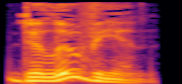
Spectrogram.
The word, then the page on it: diluvian: British English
